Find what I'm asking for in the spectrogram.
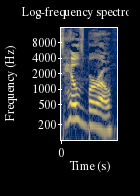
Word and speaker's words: Hillsborough: It's Hillsborough. – That allege? – Allegedly? – A-L-E-G-E.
